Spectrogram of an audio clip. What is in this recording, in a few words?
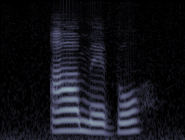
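"amebo", Nigerian Pidgin, female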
